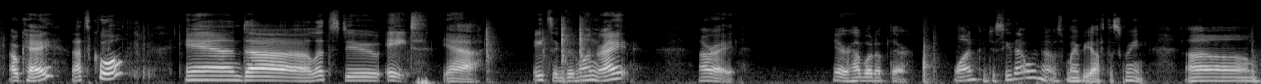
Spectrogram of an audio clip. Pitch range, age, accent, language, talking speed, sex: 170-235 Hz, 40-59, American, English, 160 wpm, female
